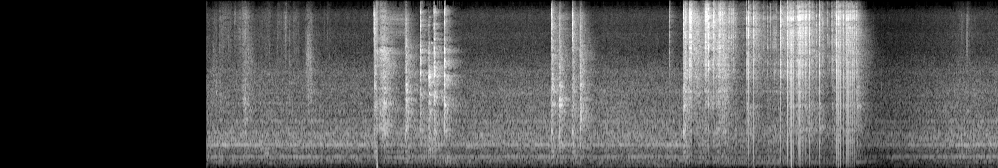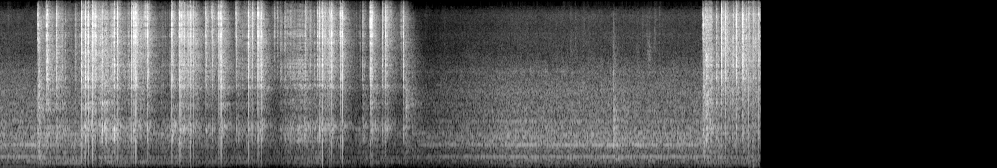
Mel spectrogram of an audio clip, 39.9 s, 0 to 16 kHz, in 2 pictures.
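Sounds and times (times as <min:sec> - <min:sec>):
steady machine hum: 0:04.2 - 0:35.2
sharp crackling or hammering: 0:13.4 - 0:17.4, 0:20.7 - 0:28.3, 0:34.0 - 0:35.2.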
